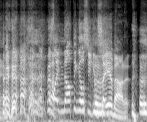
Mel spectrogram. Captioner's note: group laughing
